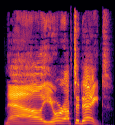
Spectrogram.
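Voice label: News Up To Date Male, Broadcast, announcer, greetings/wrap-ups, male; Voice Box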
